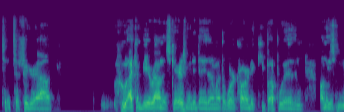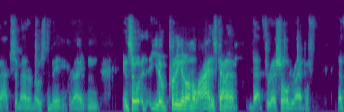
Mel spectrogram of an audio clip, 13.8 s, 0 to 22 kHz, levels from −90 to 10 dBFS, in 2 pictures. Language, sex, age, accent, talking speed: English, male, 40-59, American, 225 wpm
